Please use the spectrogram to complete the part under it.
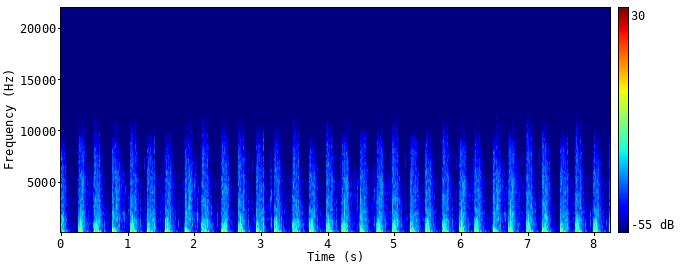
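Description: Footsteps run quickly and steadily through grass.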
